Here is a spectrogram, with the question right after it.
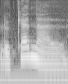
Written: canal

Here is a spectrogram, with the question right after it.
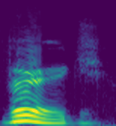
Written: VERGE

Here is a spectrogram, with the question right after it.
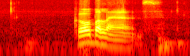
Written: Gobelins

